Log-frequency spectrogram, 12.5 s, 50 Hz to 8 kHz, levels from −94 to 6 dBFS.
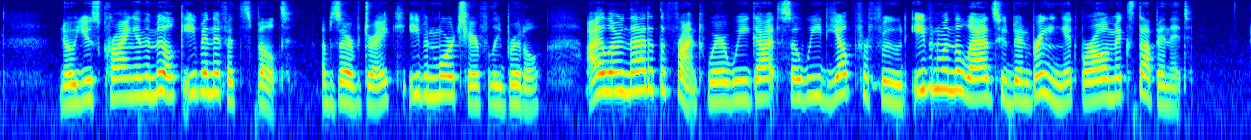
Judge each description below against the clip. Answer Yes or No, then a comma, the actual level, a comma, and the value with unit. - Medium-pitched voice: No, high, 230 Hz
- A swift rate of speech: Yes, fast, 210 wpm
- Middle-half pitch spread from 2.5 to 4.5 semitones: No, average, 5.0 semitones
